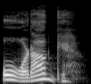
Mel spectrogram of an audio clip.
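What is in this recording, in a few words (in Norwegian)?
"aalag", Hemsedal dialect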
